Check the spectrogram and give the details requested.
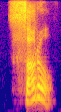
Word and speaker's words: subtle: Okay, the next one is subtle. Subtle. You see how that B is silent?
